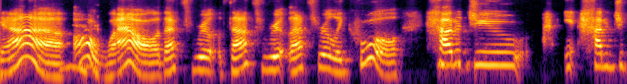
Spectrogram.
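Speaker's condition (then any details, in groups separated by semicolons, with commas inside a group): Stuttering; stuttering since early childhood, long covert period of hiding it after father's and teacher's negative reactions; formerly hid stuttering by not talking, substituting words, editing speech in advance; repeated sounds, repeated words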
